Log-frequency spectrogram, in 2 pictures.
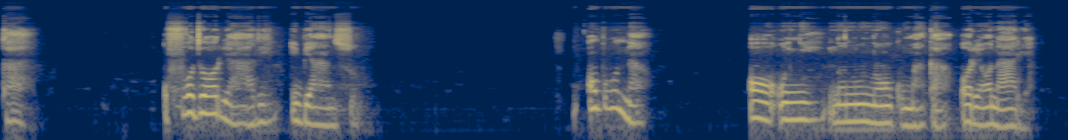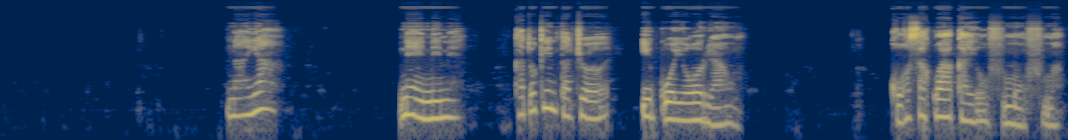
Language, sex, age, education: Igbo, female, 15-29, tertiary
